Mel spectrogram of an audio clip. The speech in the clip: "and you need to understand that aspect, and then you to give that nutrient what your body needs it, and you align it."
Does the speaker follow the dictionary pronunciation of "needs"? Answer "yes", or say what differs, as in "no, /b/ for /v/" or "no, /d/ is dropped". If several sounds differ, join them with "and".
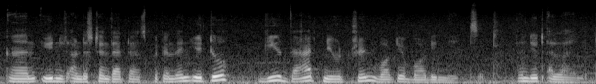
no, /s/ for /z/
